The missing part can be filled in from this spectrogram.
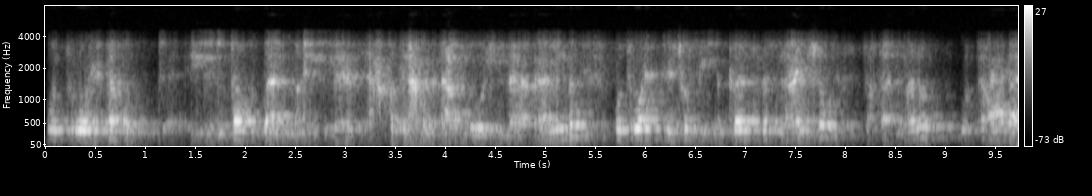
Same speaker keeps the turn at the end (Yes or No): No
